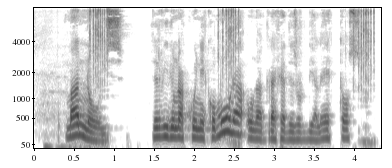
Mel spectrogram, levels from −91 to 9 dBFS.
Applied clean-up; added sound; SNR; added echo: classical method Wiener filter.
